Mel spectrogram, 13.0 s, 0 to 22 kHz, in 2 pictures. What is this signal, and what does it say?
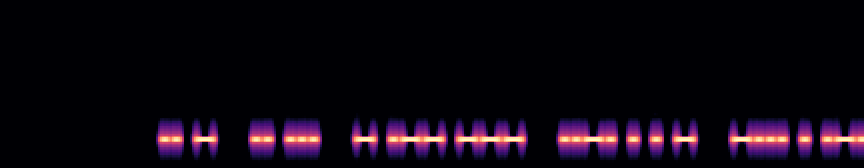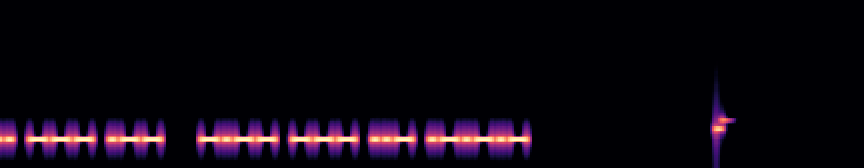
Morse code, heard as a keyed tone, about 28 wpm, 700 Hz. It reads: IT IS TWO FEET BELOW YOU.
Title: Sentences from Top 1000 Words - Review Part 5 - 28wpm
